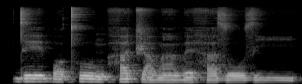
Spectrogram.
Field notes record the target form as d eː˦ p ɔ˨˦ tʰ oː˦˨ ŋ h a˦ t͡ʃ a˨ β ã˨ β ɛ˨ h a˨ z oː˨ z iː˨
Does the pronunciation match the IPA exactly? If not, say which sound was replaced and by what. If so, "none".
none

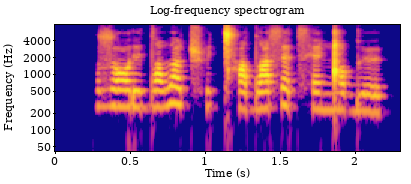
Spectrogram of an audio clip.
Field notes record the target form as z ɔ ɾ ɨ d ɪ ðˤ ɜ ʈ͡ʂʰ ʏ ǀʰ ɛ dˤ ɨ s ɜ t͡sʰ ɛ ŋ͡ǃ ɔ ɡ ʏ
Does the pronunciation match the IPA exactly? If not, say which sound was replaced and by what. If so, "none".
none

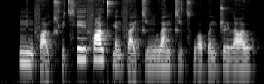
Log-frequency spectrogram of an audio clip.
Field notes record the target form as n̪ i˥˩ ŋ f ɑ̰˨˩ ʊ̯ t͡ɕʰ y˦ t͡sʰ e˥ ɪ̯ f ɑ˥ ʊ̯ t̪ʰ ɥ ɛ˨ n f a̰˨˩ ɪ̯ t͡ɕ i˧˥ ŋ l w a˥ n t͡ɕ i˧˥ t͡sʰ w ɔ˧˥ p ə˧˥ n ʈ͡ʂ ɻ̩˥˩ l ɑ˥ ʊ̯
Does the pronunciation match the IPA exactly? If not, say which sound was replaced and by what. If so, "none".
none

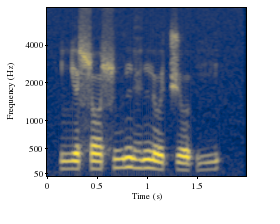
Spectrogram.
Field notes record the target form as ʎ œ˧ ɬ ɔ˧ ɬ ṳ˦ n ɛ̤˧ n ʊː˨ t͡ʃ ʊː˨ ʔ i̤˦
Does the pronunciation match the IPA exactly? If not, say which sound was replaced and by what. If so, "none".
œ˧ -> ə˧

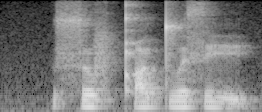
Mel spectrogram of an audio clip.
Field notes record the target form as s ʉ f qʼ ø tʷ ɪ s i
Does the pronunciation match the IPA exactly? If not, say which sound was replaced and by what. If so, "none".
ʉ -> ʊ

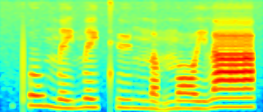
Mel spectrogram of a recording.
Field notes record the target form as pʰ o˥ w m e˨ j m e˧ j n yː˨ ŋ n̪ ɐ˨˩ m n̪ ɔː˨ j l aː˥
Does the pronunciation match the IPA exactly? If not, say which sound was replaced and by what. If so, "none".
n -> t̪ʰ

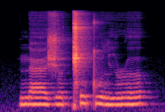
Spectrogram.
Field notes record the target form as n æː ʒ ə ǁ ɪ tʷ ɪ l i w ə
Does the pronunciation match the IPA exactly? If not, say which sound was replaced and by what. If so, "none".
w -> ɹ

